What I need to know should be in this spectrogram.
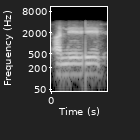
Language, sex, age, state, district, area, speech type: Marathi, male, 18-30, Maharashtra, Kolhapur, urban, conversation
